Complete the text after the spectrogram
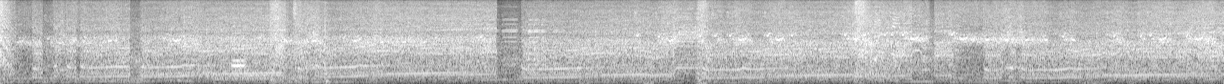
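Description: A car engine hums and revs up and down as it drives.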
